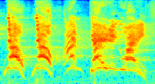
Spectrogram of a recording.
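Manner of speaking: high, strained denial; insisting he's fine. Acted. Sick man to friend, high forced cheer.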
